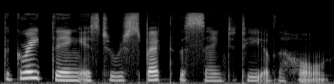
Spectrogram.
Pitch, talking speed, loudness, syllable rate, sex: 200 Hz, 195 wpm, -21 LUFS, 4.4 syllables/s, female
